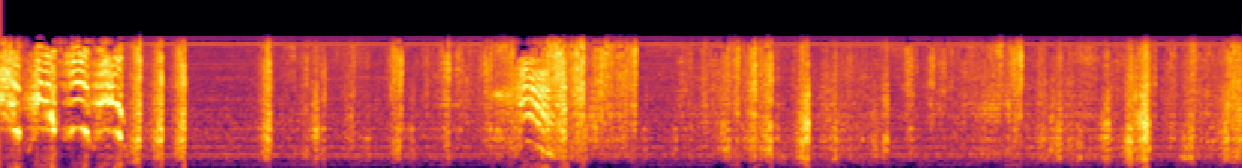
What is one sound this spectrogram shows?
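Fingers type quickly on a computer keyboard, with clicking keys.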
